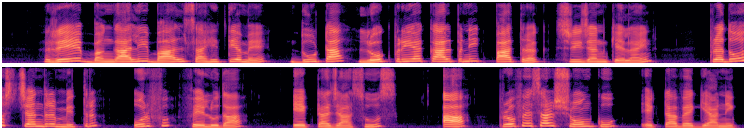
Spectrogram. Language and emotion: Maithili, neutral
